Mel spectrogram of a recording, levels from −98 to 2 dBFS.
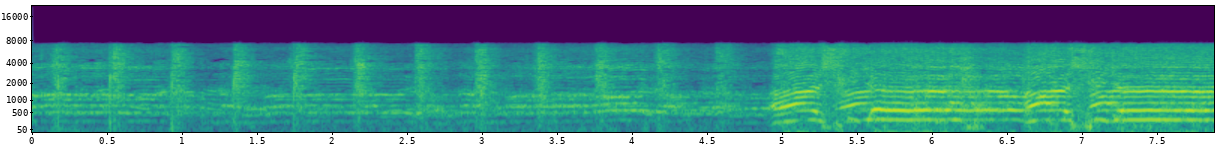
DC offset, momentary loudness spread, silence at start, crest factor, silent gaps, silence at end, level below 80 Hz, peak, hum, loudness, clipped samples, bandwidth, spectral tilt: under 0.1%; 12 LU; 0 s; 12 dB; none; 0 s; -44 dBFS; -2 dBFS; none; -13 LUFS; under 0.1%; 7.6 kHz; -0.5 dB/octave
